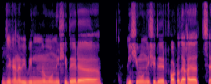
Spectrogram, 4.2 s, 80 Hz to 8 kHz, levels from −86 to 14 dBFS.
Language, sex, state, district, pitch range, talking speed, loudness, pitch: Bengali, male, West Bengal, Jhargram, 115-125 Hz, 125 wpm, -18 LUFS, 120 Hz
